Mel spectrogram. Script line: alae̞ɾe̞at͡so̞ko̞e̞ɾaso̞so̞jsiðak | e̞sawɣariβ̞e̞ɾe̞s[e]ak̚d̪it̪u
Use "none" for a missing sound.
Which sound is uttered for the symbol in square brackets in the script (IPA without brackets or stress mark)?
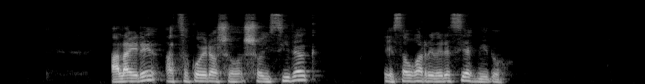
i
